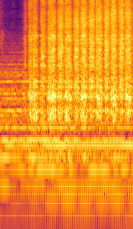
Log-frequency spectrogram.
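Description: Hacksaw cutting into a small wooden block held in a vise: quick rasping strokes that begin about half a second in. A steady ambient music drone plays underneath.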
